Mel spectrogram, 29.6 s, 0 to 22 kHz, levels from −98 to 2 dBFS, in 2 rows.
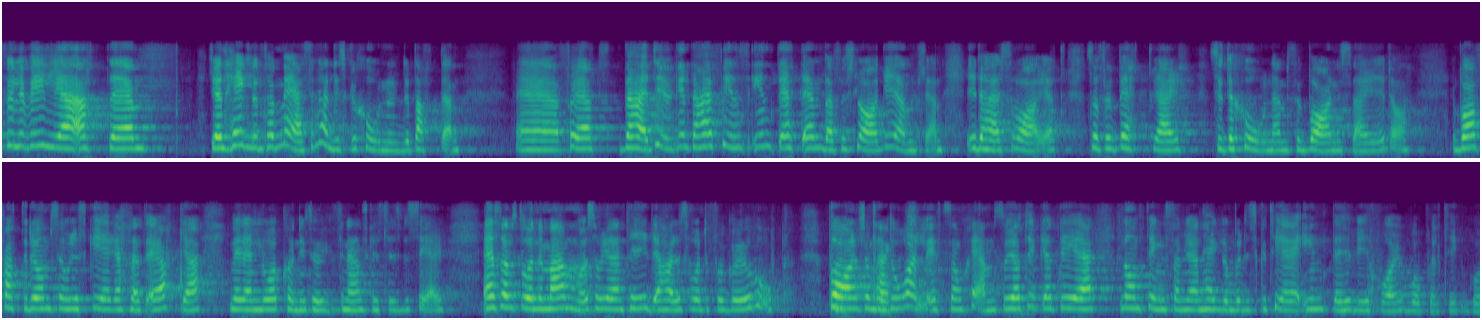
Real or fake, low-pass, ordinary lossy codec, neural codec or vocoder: fake; 7.2 kHz; none; codec, 44.1 kHz, 7.8 kbps, DAC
